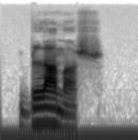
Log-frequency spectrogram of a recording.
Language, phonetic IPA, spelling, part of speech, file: Polish, [ˈblãmaʃ], blamaż, noun, Pl-blamaż.ogg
